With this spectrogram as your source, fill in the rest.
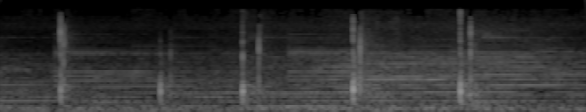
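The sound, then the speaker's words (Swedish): Five sharp, evenly paced heel clicks from Madame Koi Koi's blood-red high-heeled shoes ring out in a hard, echoing school corridor outside a classroom, each tap crisp and slightly reverberant over a faint steady background hum, with no one speaking. “När klackljuden hördes i korridoren utanför stelnade vi till.”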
